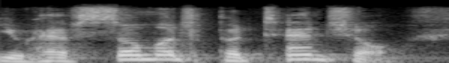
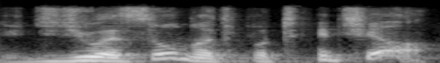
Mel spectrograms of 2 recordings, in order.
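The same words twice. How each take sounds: First: It is said in the speaker's usual accent. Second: It is said with an imitated French accent.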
